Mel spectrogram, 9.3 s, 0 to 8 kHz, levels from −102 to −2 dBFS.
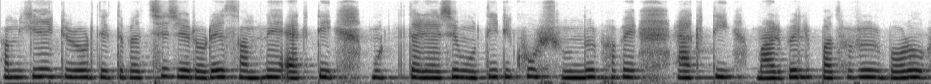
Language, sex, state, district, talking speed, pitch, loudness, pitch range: Bengali, female, West Bengal, Purulia, 135 wpm, 245 Hz, -13 LUFS, 235-255 Hz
